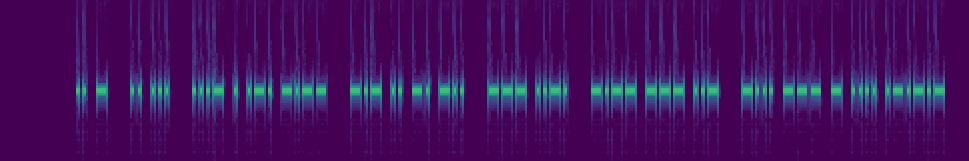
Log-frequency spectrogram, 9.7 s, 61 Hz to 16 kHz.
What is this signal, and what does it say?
Morse code, heard as a keyed tone, about 36 wpm, 700 Hz. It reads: IT IS VERY KIND OF YOU BOTH.
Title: Sentences from Top 1000 Words - Review Part 1 - 35wpm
